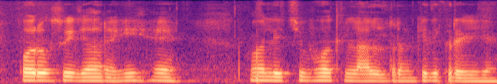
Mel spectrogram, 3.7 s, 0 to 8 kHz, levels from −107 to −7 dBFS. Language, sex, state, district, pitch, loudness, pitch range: Hindi, male, Uttarakhand, Tehri Garhwal, 130 Hz, -19 LUFS, 120-135 Hz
